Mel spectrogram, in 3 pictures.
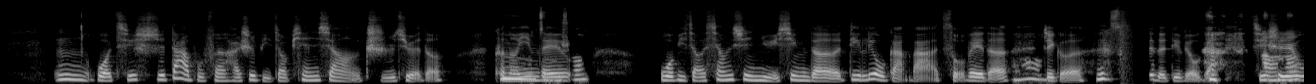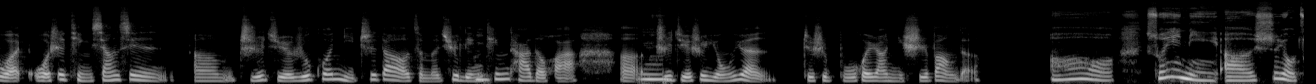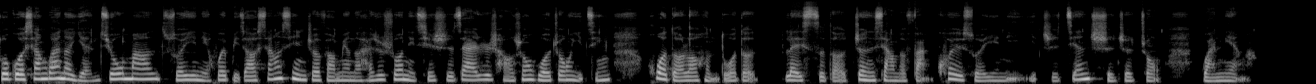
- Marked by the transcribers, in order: other background noise; laugh
- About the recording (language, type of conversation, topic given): Chinese, podcast, 当直觉与逻辑发生冲突时，你会如何做出选择？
